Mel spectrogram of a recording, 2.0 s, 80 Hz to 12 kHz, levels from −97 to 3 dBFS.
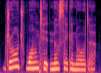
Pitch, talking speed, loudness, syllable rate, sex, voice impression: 235 Hz, 150 wpm, -17 LUFS, 5.4 syllables/s, female, feminine, slightly adult-like, slightly muffled, slightly raspy, slightly refreshing, friendly, slightly kind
